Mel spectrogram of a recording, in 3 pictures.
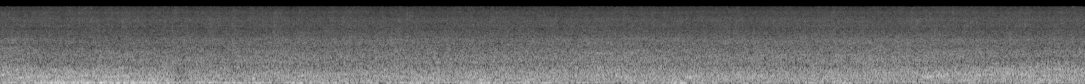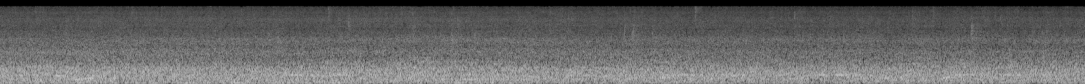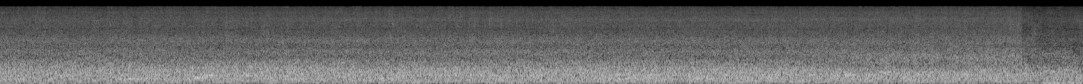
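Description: Heavy rain pouring down in a steady, even rush, heard from under a covered walkway with glass side panels, with a little low rumble in the first couple of seconds.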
